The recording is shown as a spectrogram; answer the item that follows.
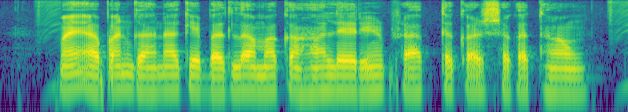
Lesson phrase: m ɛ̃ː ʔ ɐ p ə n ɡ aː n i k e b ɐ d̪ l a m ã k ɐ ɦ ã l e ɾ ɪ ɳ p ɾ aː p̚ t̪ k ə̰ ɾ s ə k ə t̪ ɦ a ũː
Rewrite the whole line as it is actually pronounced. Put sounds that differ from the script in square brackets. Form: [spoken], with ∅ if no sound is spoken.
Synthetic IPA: m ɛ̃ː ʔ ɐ p ə n ɡ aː n [a] k e b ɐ d̪ l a m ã k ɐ ɦ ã l e ɾ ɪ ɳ p ɾ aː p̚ t̪ k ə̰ ɾ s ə k ə t̪ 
